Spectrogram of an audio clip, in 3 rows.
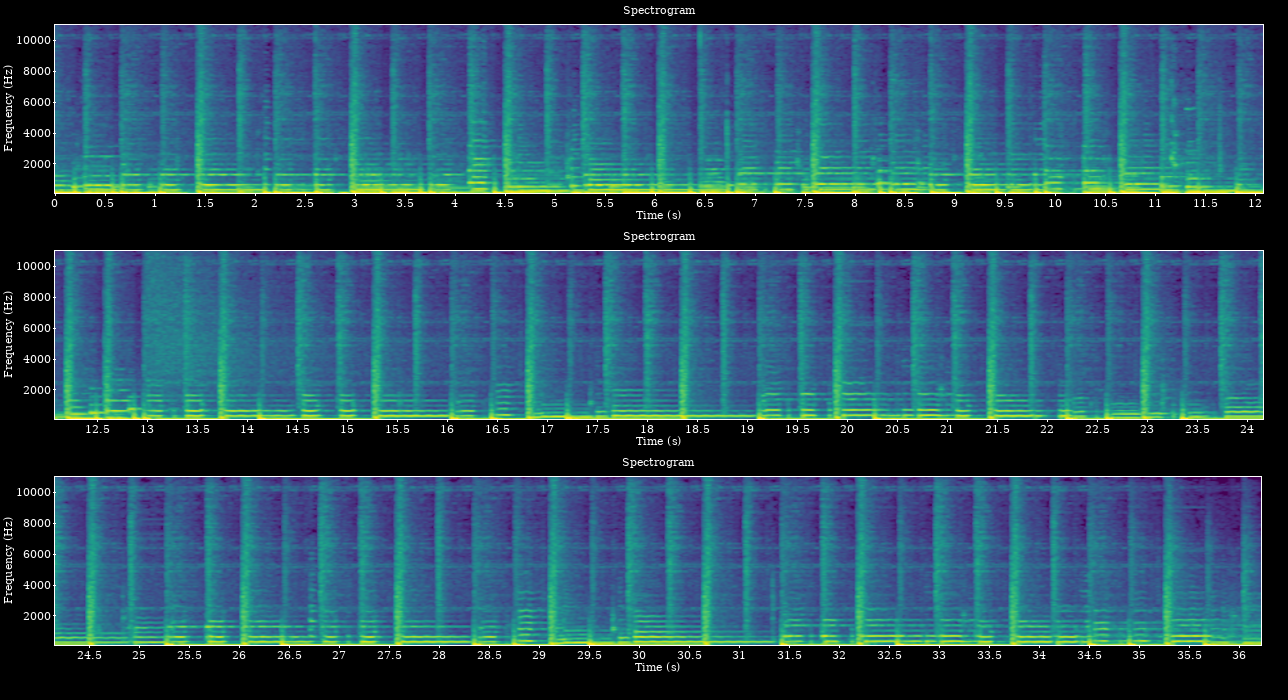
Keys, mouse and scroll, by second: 5.8 alt+scroll down 10, 6.9 alt+scroll down 1, 7.0-7.6 alt+scroll, 8.2 ctrl+0, 8.2-8.8 ctrl+scroll, 9.0-10.9 alt+scroll, 10.9 scroll, 16.6 alt+scroll up 3, 18.3-19.1 alt+scroll down 5, 21.2 alt+click, 22.5 ctrl+t, 26.2 ctrl+j, 29.9 alt+click, 32.9 ctrl+click, 33.4 ctrl+click.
